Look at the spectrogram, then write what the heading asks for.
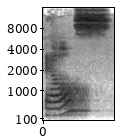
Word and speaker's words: else: When you are pronouncing these two words, make sure you don't say the E. "Someone" ends at /n/. And "else" ends at /s/.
